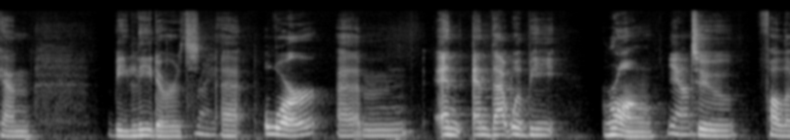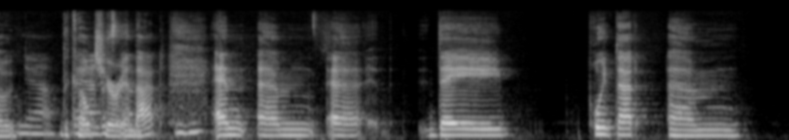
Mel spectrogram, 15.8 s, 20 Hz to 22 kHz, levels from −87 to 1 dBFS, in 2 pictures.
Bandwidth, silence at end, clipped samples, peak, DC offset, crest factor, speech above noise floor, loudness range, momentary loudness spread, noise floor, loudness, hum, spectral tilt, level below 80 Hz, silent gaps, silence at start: 16 kHz; 0.5 s; under 0.1%; -2 dBFS; under 0.1%; 24 dB; 43 dB; 2 LU; 14 LU; -67 dBFS; -24 LUFS; none; -4.5 dB/octave; -64 dBFS; none; 0 s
